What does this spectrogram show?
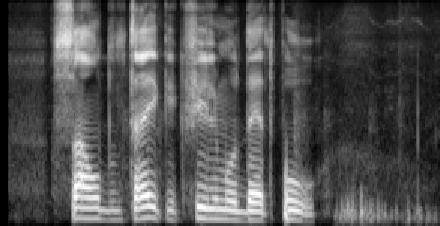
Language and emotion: Russian, neutral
